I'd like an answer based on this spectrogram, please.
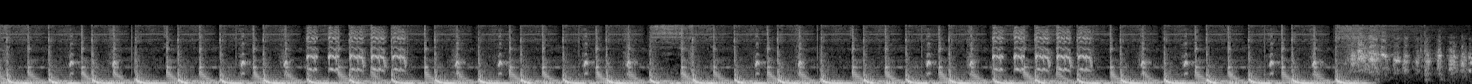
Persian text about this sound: شنونده عزیز، در این بخش برنامه بیاین که از درد دل یک خروس هم با خبر شویم.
